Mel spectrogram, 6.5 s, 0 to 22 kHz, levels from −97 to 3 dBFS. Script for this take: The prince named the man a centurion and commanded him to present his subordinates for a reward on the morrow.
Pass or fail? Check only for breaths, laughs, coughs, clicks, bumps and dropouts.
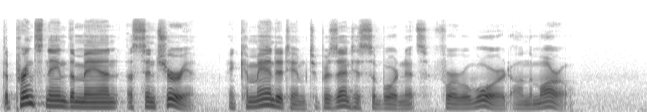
pass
